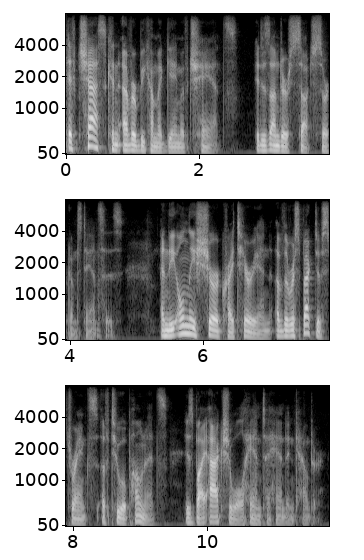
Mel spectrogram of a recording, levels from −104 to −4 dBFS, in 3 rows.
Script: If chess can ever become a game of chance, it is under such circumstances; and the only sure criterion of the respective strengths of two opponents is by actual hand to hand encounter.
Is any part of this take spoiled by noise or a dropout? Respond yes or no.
no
